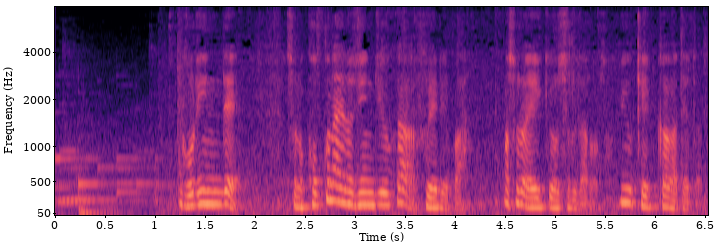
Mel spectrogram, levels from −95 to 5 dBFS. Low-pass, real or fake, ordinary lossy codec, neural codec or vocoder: none; real; none; none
